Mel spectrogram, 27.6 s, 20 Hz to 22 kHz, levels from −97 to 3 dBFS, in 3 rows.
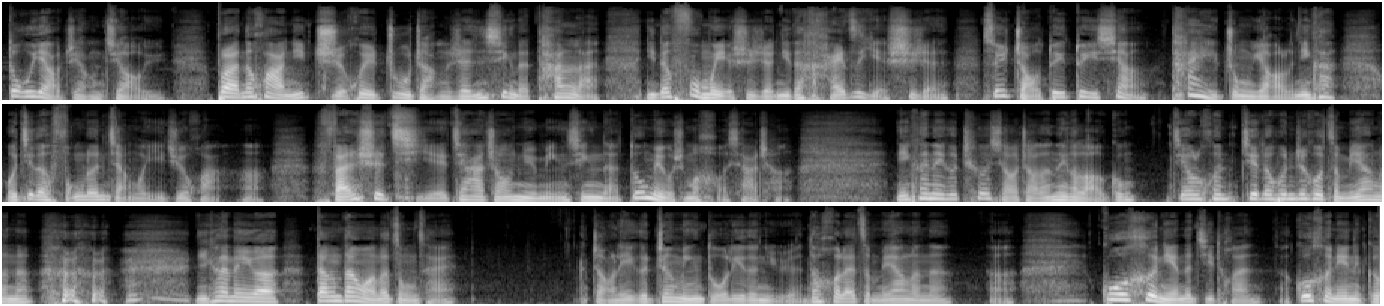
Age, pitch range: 20-39, 105-155 Hz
